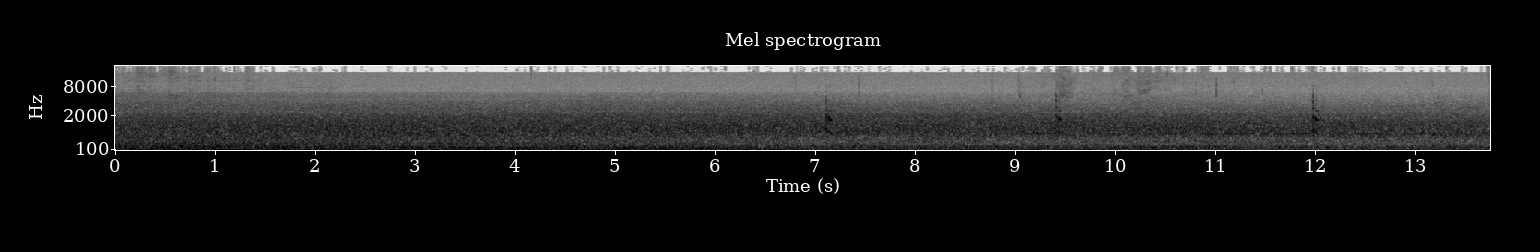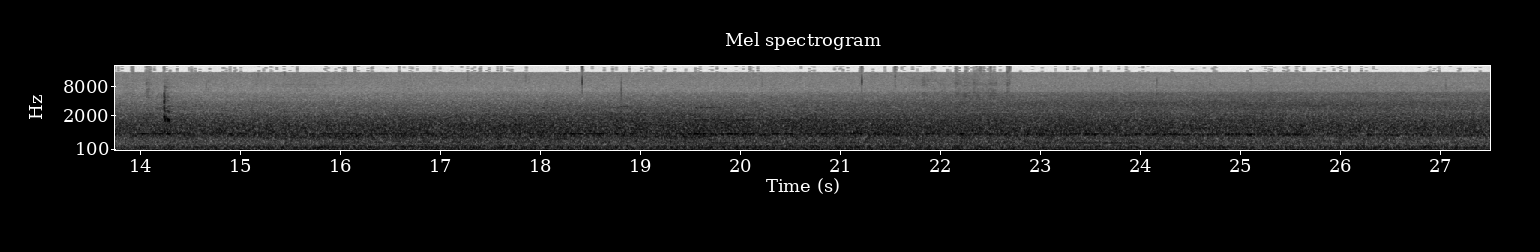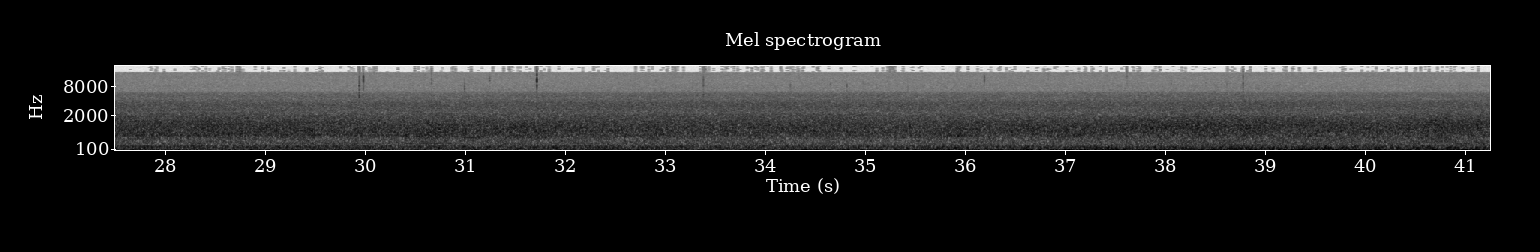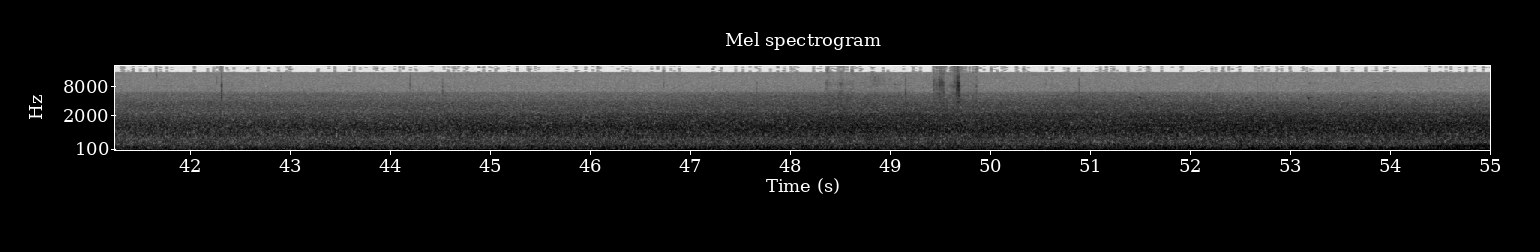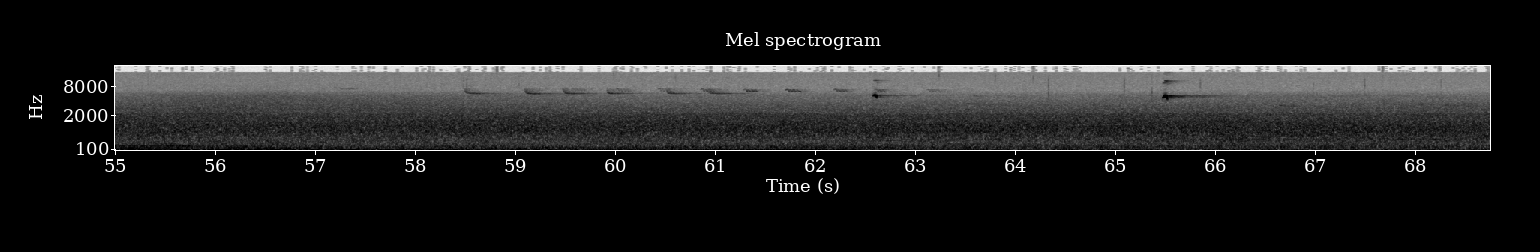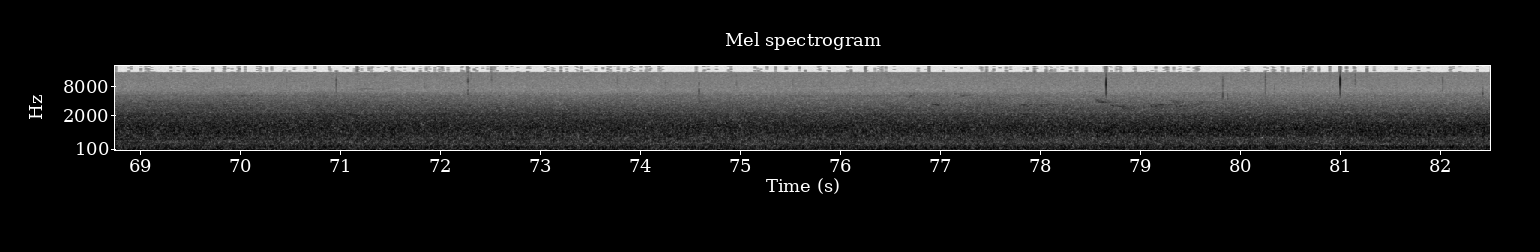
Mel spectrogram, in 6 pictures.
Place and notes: Heinz-Nixdorf-Ring, Paderborn, Deutschland - Hoepperteich ueber Wasser
My ministry
for you
says the place
is this:
There is a nest
in the middle of
everything
and you can come and go
as you like
as long as you
cry out
to me.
